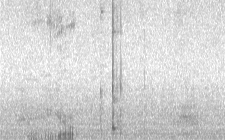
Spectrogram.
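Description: Small plastic parts click softly as they are handled.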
